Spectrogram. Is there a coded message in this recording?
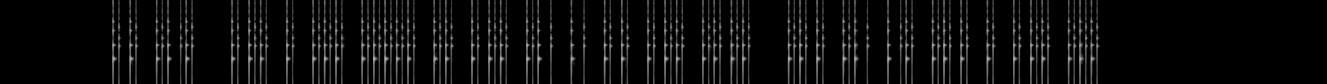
Yes: Morse code (American railroad code) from 1.1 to 11.0 s, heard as a telegraph sounder, machine-sent. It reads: OF RESPIRATORY CANCERS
